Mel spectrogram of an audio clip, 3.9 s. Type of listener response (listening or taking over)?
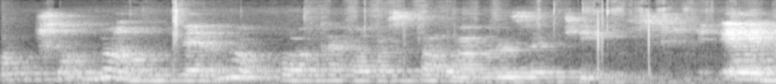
listening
